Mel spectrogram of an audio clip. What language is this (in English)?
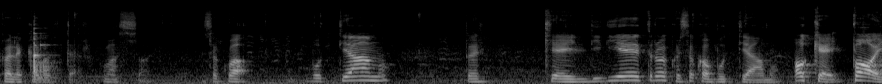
Italian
